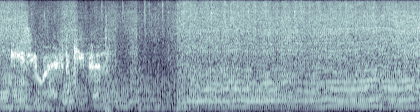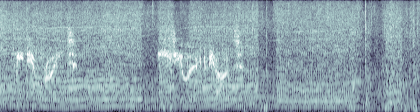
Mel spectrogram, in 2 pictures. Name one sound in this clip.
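A rally car engine roars at high revs.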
